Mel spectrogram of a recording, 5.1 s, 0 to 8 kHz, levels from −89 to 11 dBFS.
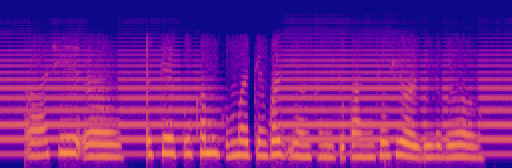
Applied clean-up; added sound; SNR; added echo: neural mask model RNNoise.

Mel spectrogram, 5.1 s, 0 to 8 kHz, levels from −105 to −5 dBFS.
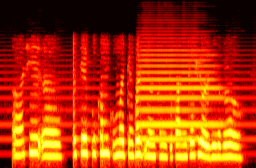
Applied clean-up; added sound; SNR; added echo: classical method log-MMSE.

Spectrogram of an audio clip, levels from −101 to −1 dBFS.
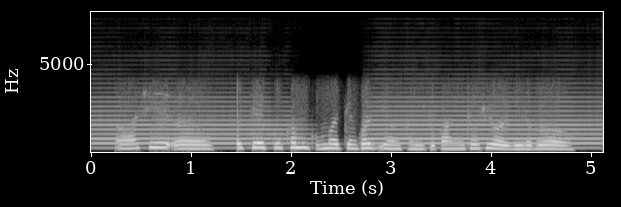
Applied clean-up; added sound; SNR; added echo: none; Brass instrument; 9 dB; none.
